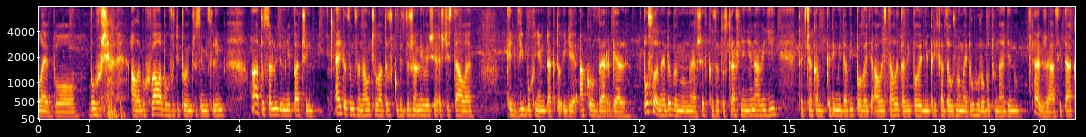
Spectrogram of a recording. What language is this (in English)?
Slovak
